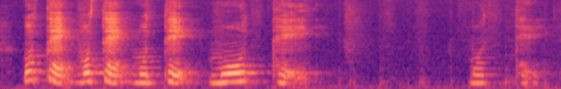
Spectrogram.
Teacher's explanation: 인몸, 인몸, 인몸, 인몸, 인몸. And 시읒 받침 followed by 히읗 consonant produces t sound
